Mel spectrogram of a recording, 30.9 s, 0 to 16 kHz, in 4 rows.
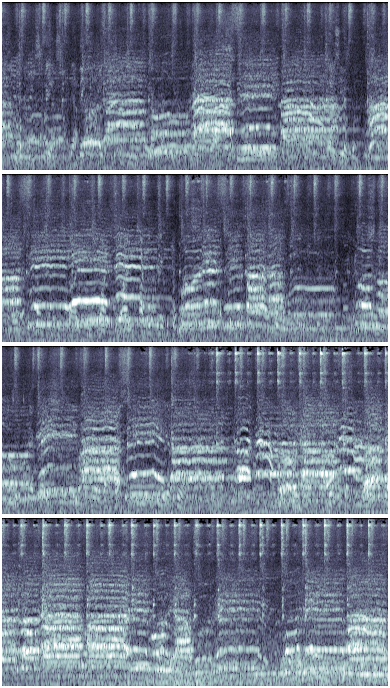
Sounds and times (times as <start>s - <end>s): Speech: 0.0s - 3.3s, 6.4s - 23.0s.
